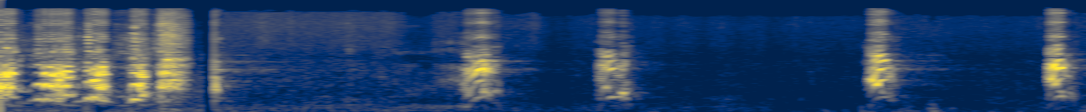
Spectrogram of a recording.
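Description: A black dog making a rapid, warbling, gobble-like vocalisation that cuts off suddenly about a second in. Then a dog gives four short barks, spaced roughly a second apart.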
